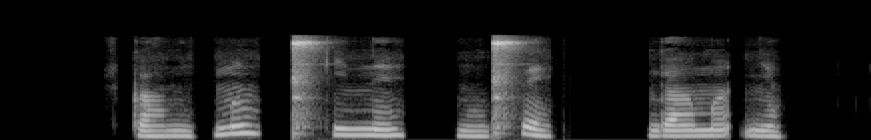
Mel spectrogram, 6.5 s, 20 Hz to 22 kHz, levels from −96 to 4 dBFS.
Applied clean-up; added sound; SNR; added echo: none; Tambourine; -4 dB; none.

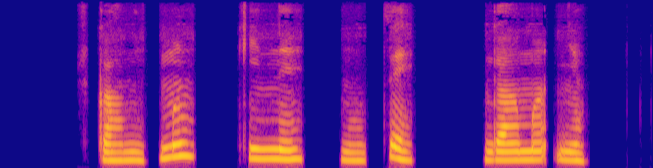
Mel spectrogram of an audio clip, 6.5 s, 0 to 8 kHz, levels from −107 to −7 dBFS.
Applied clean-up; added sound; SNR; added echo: none; none; none; none.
